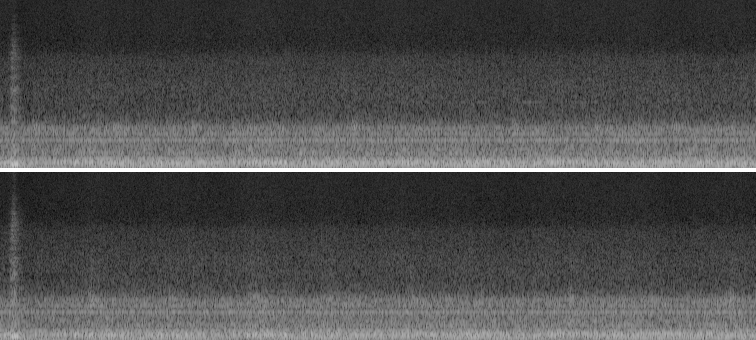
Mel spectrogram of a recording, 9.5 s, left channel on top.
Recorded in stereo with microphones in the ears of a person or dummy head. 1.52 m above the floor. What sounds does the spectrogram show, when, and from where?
0.1 s a whoosh: 15° right (ahead or behind), 1.5 m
